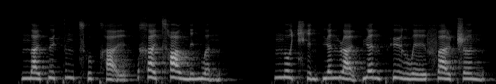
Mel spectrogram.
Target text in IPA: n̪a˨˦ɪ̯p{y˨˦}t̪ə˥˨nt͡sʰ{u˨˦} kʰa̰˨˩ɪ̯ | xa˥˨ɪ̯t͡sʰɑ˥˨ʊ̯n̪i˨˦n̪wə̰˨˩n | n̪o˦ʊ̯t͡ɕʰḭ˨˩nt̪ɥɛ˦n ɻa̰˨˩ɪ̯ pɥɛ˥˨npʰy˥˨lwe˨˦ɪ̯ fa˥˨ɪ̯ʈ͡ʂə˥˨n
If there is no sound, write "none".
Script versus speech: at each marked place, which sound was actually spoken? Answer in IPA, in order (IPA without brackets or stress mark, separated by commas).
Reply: y˨˦, u˨˦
